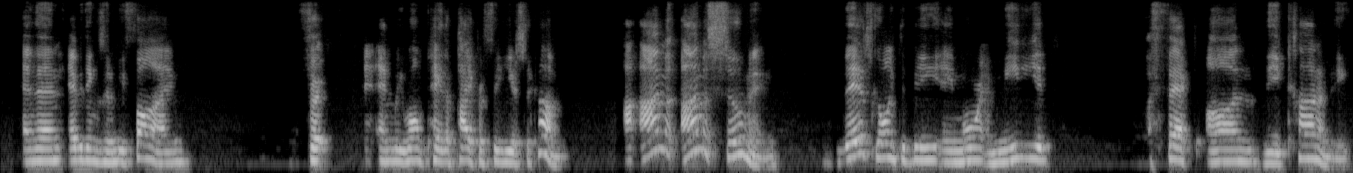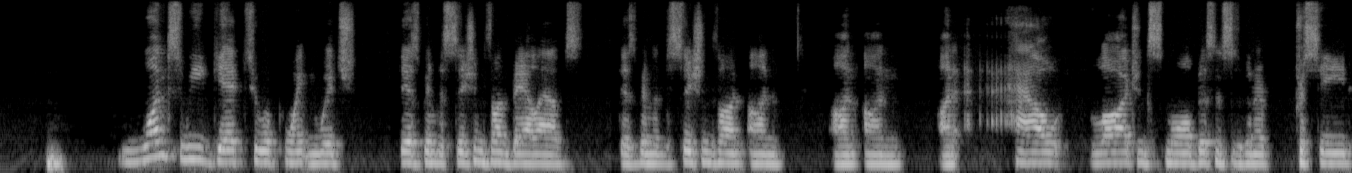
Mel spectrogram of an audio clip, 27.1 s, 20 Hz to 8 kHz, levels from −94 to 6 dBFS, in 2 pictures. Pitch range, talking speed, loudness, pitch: 125-160 Hz, 140 wpm, -24 LUFS, 140 Hz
